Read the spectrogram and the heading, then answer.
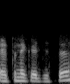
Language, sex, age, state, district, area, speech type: Tamil, male, 18-30, Tamil Nadu, Viluppuram, urban, conversation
